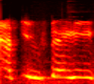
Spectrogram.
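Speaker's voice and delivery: very high, shrill, screeching yell. Recounting Bill getting up in his face, imitating Bill yelling. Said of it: "he's yelling at me and he's like".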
